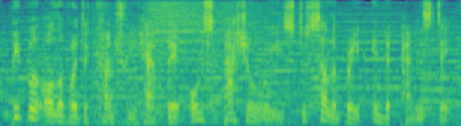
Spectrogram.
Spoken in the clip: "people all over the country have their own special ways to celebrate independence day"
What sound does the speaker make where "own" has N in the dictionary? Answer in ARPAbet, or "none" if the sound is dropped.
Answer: N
